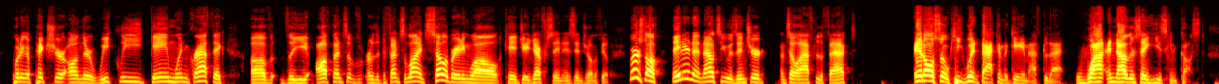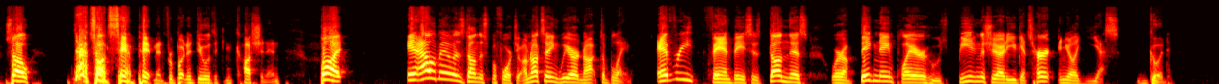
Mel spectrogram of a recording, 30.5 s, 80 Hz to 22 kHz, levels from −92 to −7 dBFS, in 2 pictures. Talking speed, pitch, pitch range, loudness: 215 wpm, 170 Hz, 145-205 Hz, -21 LUFS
